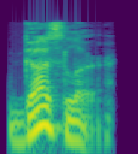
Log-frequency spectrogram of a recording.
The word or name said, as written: guzzler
